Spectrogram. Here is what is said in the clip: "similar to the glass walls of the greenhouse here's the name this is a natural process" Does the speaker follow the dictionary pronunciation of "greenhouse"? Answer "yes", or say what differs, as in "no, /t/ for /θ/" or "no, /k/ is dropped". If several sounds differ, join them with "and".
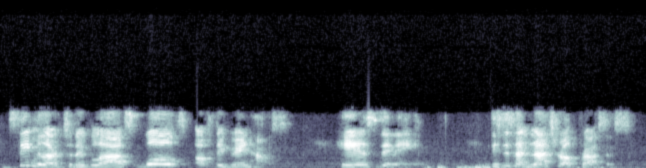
yes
